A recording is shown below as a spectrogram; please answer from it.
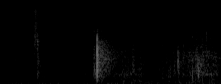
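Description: Mostly quiet handling of a sheet of printed decal paper, with two short faint clicks, one about a third of a second in and a slightly louder one about a second in, and a little rustle near the end.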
